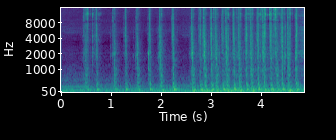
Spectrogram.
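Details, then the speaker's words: Pontiac Fiero, weak recharged battery: rapid uneven clicking about three a second, engine never turns over; owner suspects not enough battery charge, or starter fried; unconfirmed. "There is not enough juice to turn over the starter. That or the starter's just fried."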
